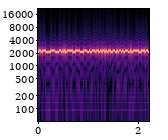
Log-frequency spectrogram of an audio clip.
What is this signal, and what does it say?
RTTY, about 45.45 baud. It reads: MORTON DIDNT
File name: fsk170 / teletype-corp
